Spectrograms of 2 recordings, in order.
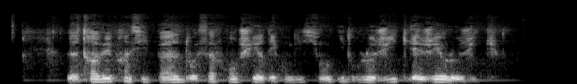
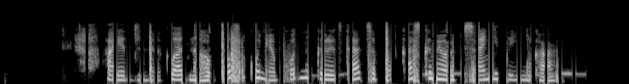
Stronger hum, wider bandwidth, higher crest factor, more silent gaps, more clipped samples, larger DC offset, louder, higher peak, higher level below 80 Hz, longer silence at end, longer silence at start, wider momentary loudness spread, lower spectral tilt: neither; first, 11 kHz vs 7.8 kHz; about the same, 14 dB vs 18 dB; neither; neither; neither; first, -16 LUFS vs -19 LUFS; about the same, -2 dBFS vs 0 dBFS; second, -60 dBFS vs -48 dBFS; first, 0.8 s vs 0.45 s; about the same, 0.7 s vs 0.75 s; first, 15 LU vs 9 LU; about the same, -6 dB/octave vs -5 dB/octave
